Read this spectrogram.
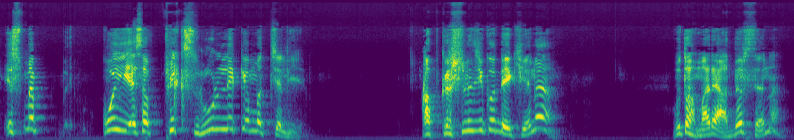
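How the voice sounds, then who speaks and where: Yoga teacher from Rajasthan, male, animated lecturer with a lively pitch who recites scripture. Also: unhurried, long pauses, husky. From Rajasthan, India. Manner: animated, recites Sanskrit verses. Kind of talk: spiritual lecture.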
